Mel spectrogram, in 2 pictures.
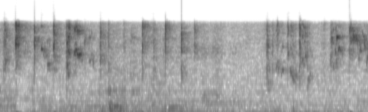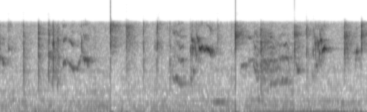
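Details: Budgerigar performing its courtship display, a lively chattering warble of clicks, squeaky whistles and harsh squawk-like notes delivered in quick uneven runs.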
